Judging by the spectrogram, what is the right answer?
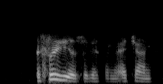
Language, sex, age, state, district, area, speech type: Kashmiri, male, 18-30, Jammu and Kashmir, Baramulla, rural, conversation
